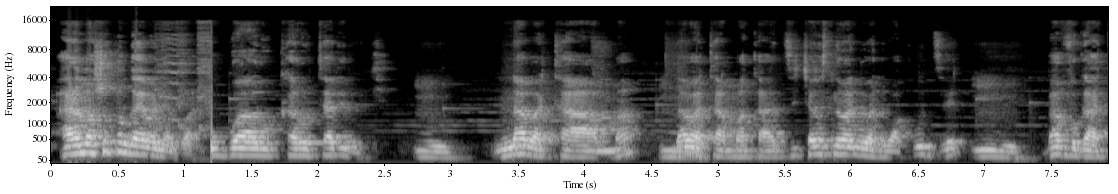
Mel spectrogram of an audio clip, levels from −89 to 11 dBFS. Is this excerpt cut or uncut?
cut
